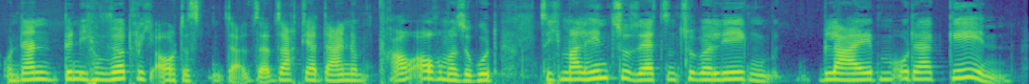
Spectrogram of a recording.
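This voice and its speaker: A woman's voice: mid-range voice, fairly even intonation, moderate pace, few pauses, a little mellow, no echo. A woman therapist co-hosting a casual talk podcast, explaining with lots of rhetorical questions. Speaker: therapist and co-host.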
